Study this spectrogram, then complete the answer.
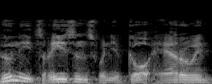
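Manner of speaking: really bad, botched, put-on Scottish accent. Quoting a film line in a Scottish accent: awful Ewan McGregor impression. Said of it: "fucking awful Ewan McGregor impression".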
